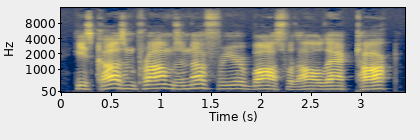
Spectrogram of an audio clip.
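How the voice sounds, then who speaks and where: Pitched low-to-middle, this put-on character voice moves at a moderate pace. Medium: read story. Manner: gruff, blunt.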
